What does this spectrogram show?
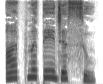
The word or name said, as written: ಆತ್ಮತೇಜಸ್ಸು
